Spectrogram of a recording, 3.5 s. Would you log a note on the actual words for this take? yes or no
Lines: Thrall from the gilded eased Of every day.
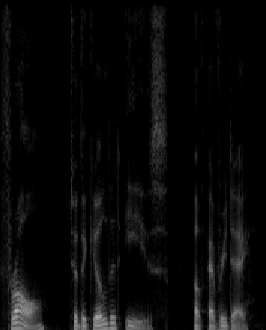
yes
